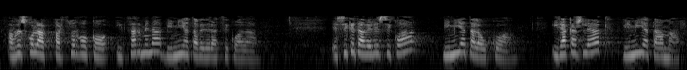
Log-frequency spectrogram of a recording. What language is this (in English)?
Basque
